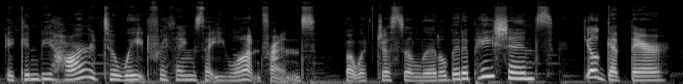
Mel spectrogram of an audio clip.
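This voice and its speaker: A woman hosting a children's read-aloud, giving expressive scripted storybook narration. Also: mid-range voice, measured pace. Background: music.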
